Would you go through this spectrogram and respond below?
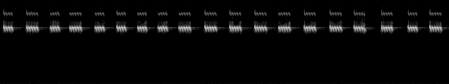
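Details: Male cricket on a summer evening: around eighteen sharp, high chirps with slightly uneven spacing, each a short buzzy pulse, in an otherwise silent background.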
